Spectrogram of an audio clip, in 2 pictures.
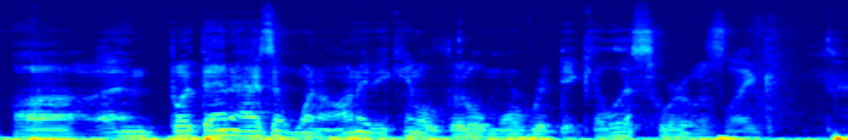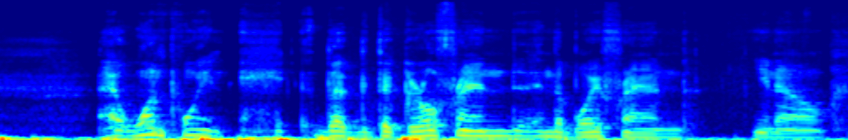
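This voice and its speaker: A man's voice: mid-range voice, normal speed, mellow, slightly rough, poor audio. Rambling, swearing young guy. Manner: rambling, profane, self-mocking. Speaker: podcast host reviewing anime. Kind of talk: casual solo chat.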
